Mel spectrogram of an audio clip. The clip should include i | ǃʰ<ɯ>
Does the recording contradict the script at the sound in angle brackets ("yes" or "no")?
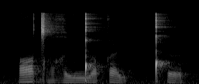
yes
